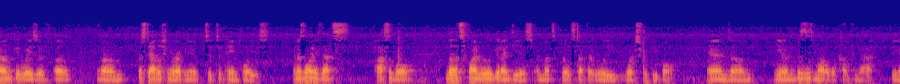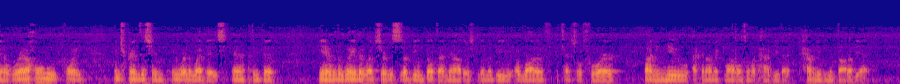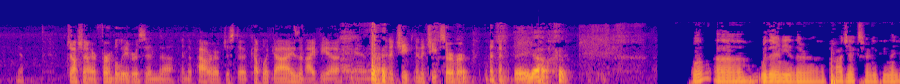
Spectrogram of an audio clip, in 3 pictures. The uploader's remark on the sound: Please forgive the ocassional buzz and the muffled sound from the audacity noise removal.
